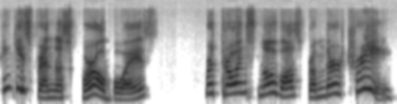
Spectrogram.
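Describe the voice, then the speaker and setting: Lady reading a kids book, super animated n slow, teacher style, kinda echoey and muffled. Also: high-pitched. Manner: expressive, asks the listeners questions. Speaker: teacher reading aloud to young children. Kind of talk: children's picture book read-aloud. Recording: muffled, echoey room sound.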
